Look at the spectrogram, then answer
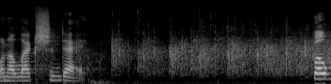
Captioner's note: applause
